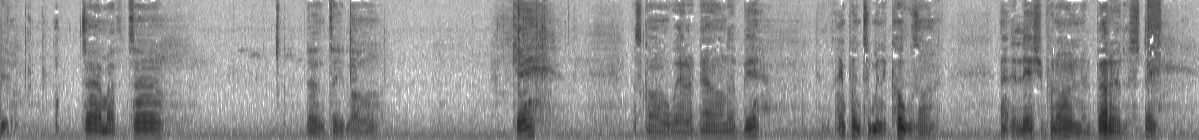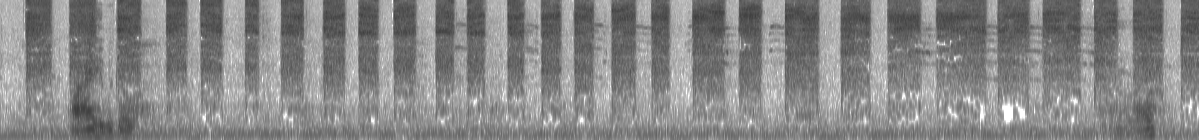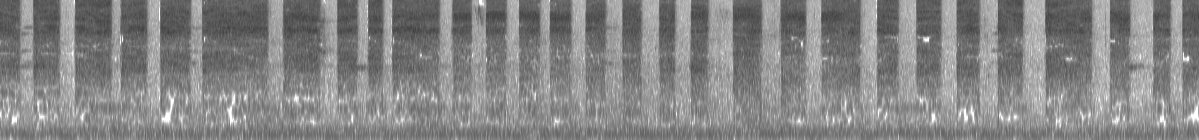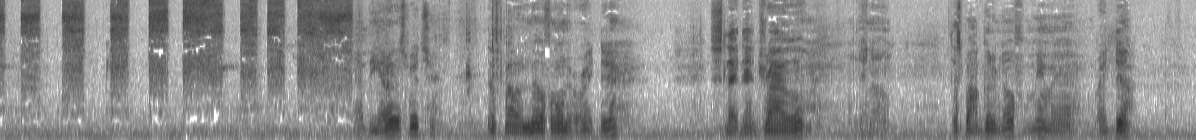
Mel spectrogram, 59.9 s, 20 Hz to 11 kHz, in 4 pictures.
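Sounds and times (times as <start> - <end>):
spray paint can hissing in bursts: 15.3 - 49.4.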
